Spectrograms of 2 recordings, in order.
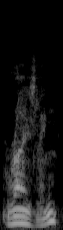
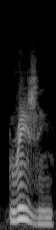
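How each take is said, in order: First: "Riesling" said as RYZE-ling; Riesling as RISE-ling. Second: "Riesling" said as REEZ-ling; Riesling with long EE. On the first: Narrator showing her pronunciation, "Riesling" as RYZE-ling. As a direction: say "Riesling" with a first syllable like "rise". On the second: Older woman ordering her drink from Dave, "Riesling" as REEZ-ling. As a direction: say "Riesling" with a first syllable like "freeze". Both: A narrator's reading. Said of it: "pronouncing it Riesling".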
